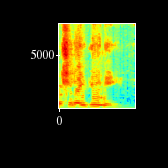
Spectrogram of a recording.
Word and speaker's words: Jureidini: Jureidini, or Jureidini in Arabic.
